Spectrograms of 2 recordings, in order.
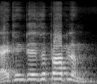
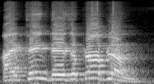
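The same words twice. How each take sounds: First: The sentence is said at a faster pace. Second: The sentence is said at a slower pace.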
